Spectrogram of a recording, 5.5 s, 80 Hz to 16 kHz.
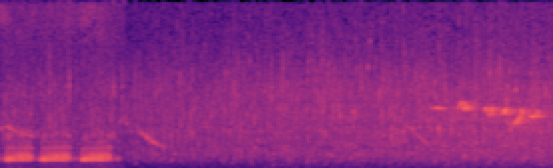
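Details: Mating call of Moltrecht's green tree frog, a rare protected species living in the mountains of Guanwu above 2000 metres: three short pulsed croaking bursts, then a steady watery hiss with faint high whistles.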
